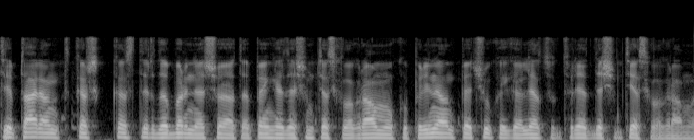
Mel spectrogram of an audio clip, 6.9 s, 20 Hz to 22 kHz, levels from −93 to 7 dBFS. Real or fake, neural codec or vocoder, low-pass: real; none; 7.2 kHz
